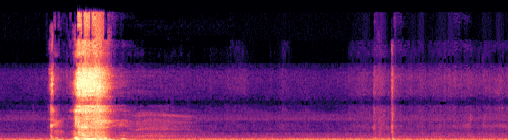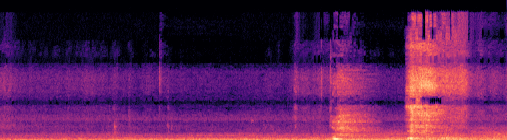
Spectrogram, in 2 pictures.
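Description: Two loud, wet, explosive sneezes separated by several seconds of quiet room noise, from allergy sneezing.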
